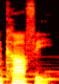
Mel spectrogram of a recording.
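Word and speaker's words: Coffey: and duck under doorways this is John coffee like the drink only not spelled the same and he has been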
